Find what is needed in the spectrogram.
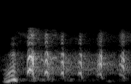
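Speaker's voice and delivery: squealing high laugh; high giggle. Retold or imitated. Child giggling at the father's question. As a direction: giggle up high like a delighted kid.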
